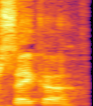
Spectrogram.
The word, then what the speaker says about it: Sako: or interchangeable bolt handles like a Sako. Um they or Seka, depends on how you say it or where you're from.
